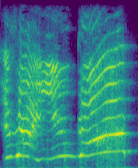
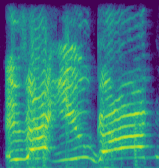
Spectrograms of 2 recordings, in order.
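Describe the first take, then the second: First: Extremely high, loud squeal; shouting to God. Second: Very high, loud shout; shouting to God. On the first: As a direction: yell up to the sky, hamming it up. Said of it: "That's a funny one". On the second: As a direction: yell up to the sky in awe. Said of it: "The stoner shouts". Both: Acted.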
